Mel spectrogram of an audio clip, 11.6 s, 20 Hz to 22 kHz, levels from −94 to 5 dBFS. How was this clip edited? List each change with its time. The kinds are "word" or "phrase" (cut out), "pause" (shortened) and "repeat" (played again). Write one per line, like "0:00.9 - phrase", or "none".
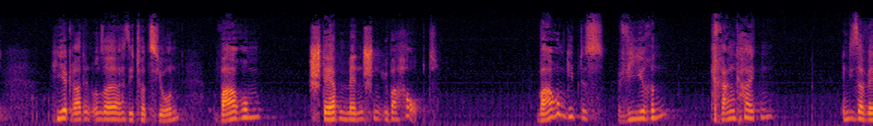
none

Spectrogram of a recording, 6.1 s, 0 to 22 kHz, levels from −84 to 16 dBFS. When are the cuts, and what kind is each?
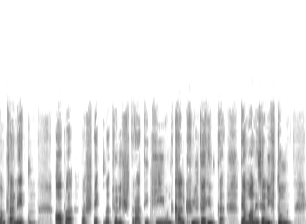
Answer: none

